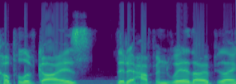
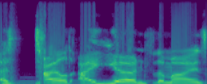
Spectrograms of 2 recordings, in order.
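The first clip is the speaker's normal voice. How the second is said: slow, deliberate, drawn-out put-on voice, pitched up; 7 semitones higher than usual.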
